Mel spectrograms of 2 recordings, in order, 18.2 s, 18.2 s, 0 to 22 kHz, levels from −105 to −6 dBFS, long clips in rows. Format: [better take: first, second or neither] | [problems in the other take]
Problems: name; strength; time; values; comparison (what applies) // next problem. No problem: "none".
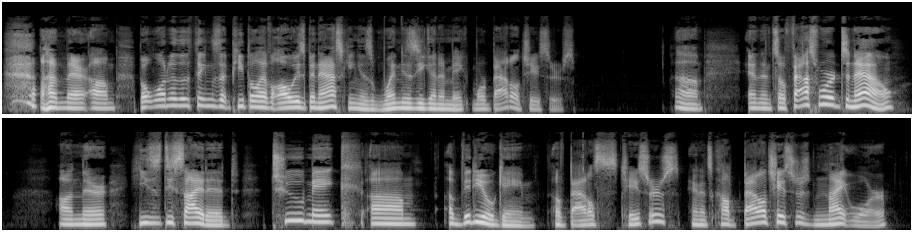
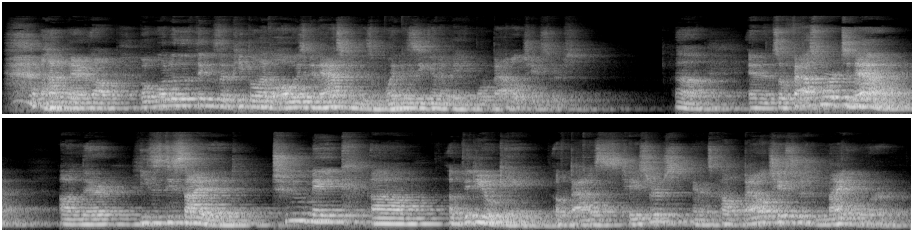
first | off-mic speech; far // room echo; noticeable; dies away in 1 s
